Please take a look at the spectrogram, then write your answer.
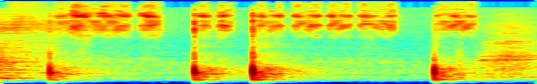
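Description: A pen scratches across paper as a math solution is written out by hand, with four distinct quick strokes, each starting sharply and trailing off into softer scribbling, close and quiet with no talk.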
